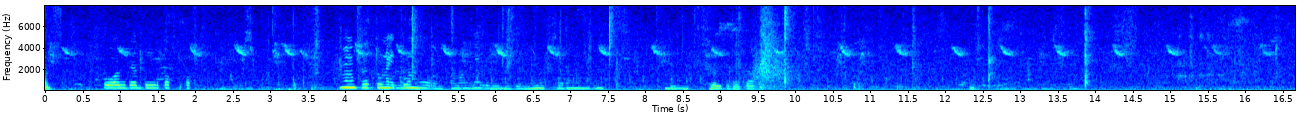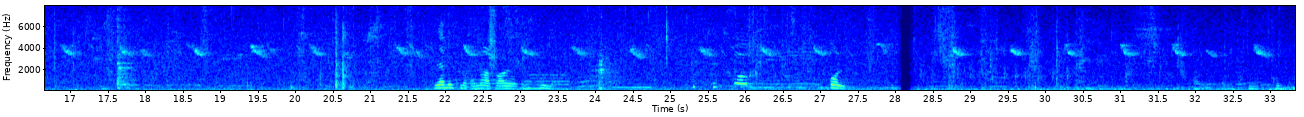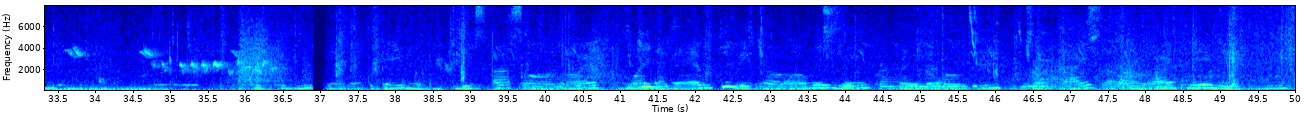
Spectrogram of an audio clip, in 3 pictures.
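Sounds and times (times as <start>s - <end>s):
small bird chirping: 28.6s - 36.6s.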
